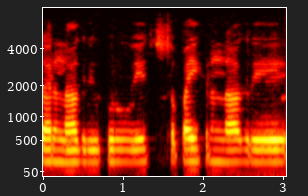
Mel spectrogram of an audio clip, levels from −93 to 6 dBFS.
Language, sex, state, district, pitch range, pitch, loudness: Rajasthani, female, Rajasthan, Churu, 170-190 Hz, 175 Hz, -22 LUFS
